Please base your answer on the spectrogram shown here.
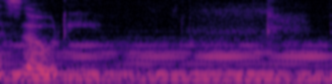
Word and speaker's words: Zewdy: queen needed a crown so he named me zodie and i love my name it's been very difficult for people to pronounce in school teachers and all that kind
